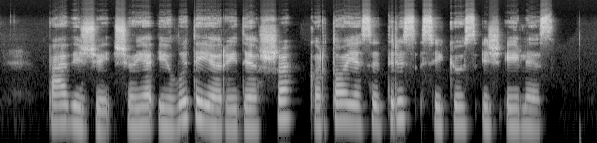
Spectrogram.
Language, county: Lithuanian, Šiauliai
